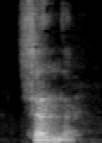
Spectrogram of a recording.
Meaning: cent (one-hundredth of a dollar)
- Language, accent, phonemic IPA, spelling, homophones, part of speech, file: French, Canada, /sɛn/, cenne, Seine, noun, LL-Q150 (fra)-cenne.wav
